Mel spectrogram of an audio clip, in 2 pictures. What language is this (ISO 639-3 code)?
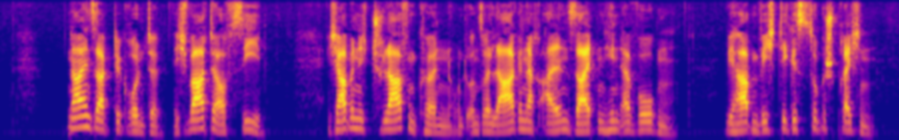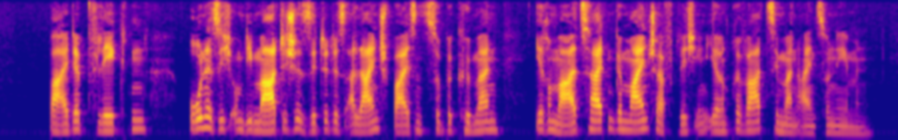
deu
